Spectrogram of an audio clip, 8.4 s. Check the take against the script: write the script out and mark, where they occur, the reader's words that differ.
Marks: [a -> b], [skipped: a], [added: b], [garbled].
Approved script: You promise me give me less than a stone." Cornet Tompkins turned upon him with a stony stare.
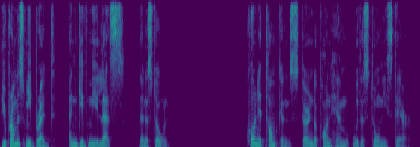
You promise me [added: bread and] give me less than a stone." Cornet Tompkins turned upon him with a stony stare.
